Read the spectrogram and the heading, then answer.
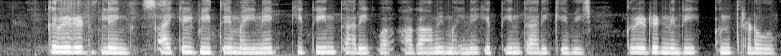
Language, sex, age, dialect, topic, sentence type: Hindi, female, 46-50, Kanauji Braj Bhasha, banking, statement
